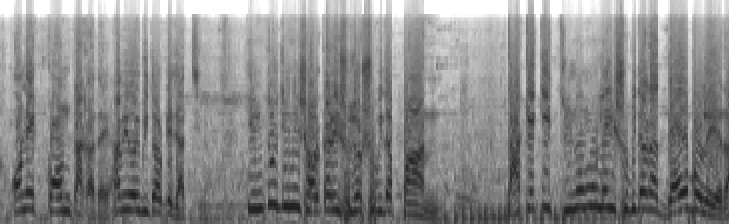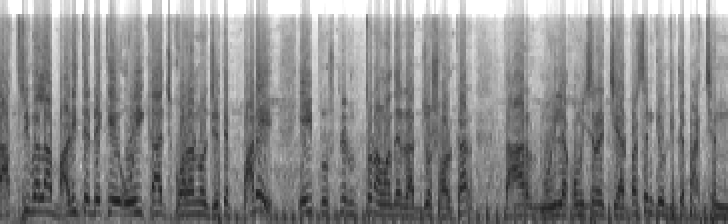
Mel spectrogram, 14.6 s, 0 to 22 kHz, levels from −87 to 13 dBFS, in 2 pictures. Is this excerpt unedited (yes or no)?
yes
